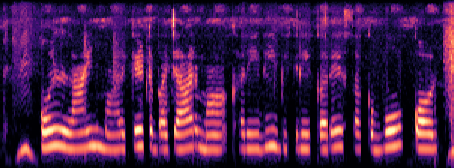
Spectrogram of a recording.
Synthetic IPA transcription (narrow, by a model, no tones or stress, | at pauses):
onlaɪnmaɾkeːʈbad͡ʒaɾmãkʰəɾid̪ibɪkɾikəɾesəkbokɔːl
